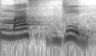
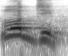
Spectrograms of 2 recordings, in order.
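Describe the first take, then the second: First: The first vowel is an open 'a' sound. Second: The first vowel is a rounded 'o' sound. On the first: The speaker calls it right. "আসলে উচ্চারণ করতে হয় মাসজিদ" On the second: The speaker calls it wrong. "আমরা বাংলায় যখন বলি এটাকে কি বলি"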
